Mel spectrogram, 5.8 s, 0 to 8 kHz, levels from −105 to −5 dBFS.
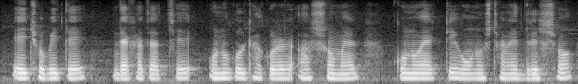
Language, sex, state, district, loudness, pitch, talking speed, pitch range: Bengali, male, Tripura, West Tripura, -17 LUFS, 135 Hz, 115 wpm, 130-135 Hz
